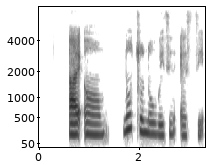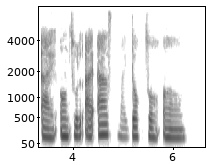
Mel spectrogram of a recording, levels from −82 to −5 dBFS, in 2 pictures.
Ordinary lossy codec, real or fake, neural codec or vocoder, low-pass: none; real; none; 7.2 kHz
